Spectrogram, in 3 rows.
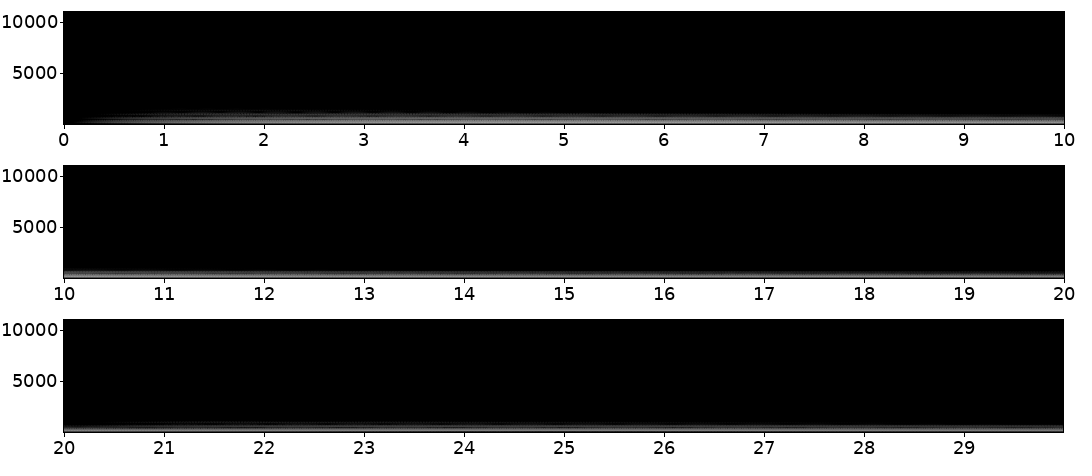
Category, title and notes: Soundscapes > Synthetic / Artificial
Ambient 1 C-G-F Chord
Synthed with the FL studio 'Pluck'' plugin only. No process because I juse recorded it with edison and found that it sounds nice enough.
Pad, Synthwave, Analog, chord, Atomospher, warm, Ambient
